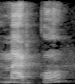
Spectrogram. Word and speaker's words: marco: Y si vemos esta palabra, marco, es marco, ¿ya? Se marca en esta sílaba, que sería el número 2 en este caso, ¿ya?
